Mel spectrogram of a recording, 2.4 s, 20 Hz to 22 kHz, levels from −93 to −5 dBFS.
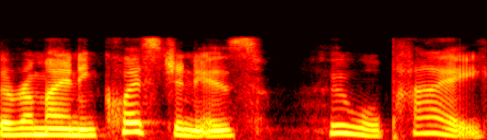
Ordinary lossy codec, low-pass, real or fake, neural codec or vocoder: Opus, 64 kbps; 7.2 kHz; fake; codec, 16 kHz, 4 kbps, FunCodec, trained on LibriTTS, 50 frames a second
